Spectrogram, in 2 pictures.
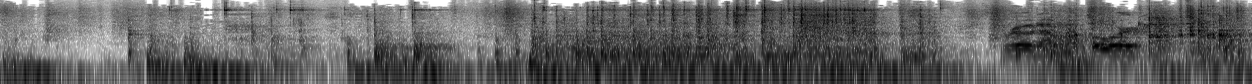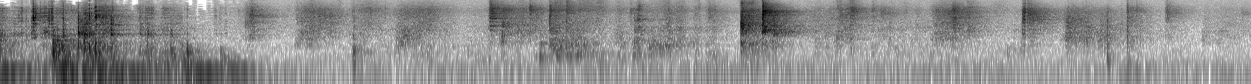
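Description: Wood lathe running with a mesquite box blank, loud friction of hand or tool against the spinning wood for about ten seconds. The motor hum then dies away and the lathe stops, leaving only a few light knocks.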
